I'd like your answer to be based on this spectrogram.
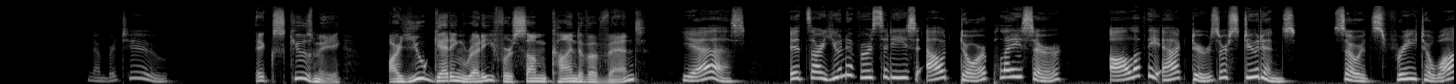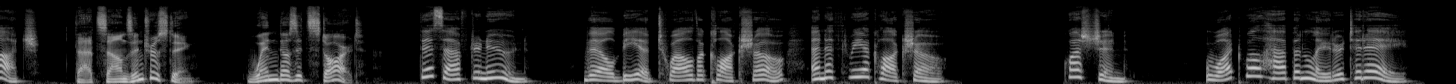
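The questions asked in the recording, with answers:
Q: What will happen later today?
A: Students will perform an outdoor play.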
